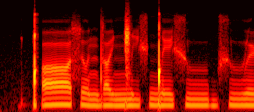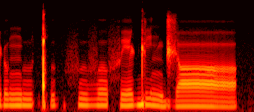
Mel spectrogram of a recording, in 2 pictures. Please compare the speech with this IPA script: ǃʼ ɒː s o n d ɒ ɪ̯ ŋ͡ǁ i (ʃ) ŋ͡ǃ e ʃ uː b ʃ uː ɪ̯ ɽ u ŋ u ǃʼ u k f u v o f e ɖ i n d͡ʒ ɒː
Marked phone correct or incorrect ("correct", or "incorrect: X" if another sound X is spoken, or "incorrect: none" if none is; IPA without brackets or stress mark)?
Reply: correct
